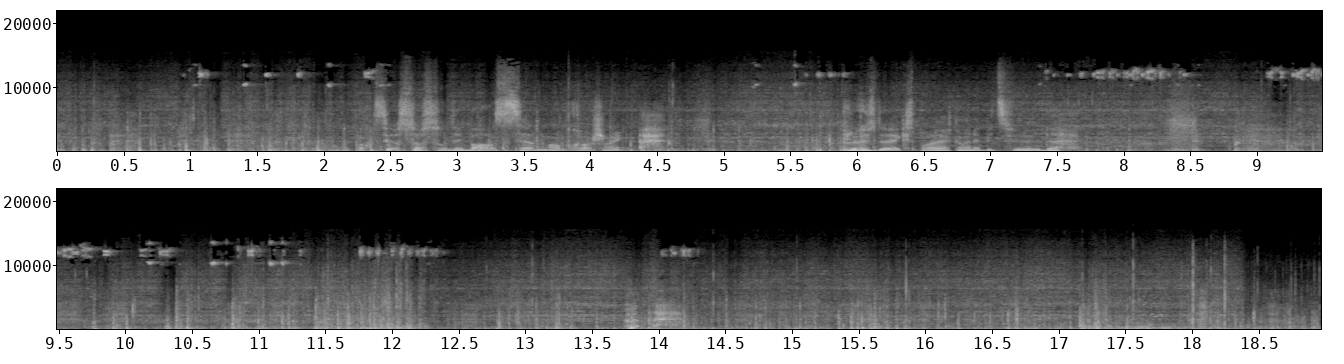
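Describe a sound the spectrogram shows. Bike tyres crunch and skid over a dirt trail.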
